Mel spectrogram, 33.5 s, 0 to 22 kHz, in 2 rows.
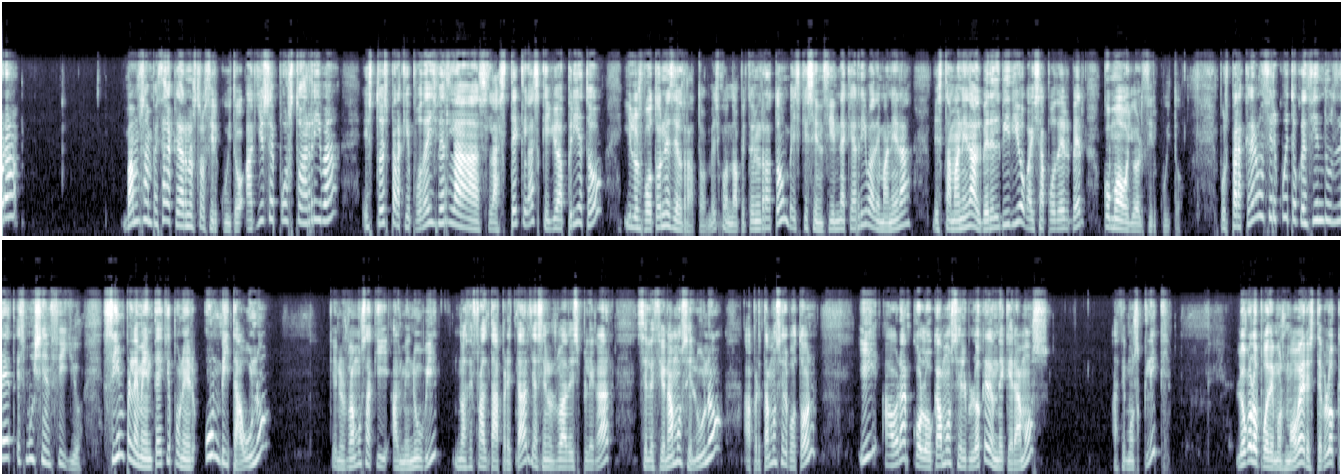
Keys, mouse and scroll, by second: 9.0 click, 9.7 click, 26.0 click, 30.3 click.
